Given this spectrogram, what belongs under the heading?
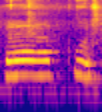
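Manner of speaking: very slow, clear model reading; over enunciating. Shown as a demonstration. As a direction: say it slowly so she can copy. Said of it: "Coba diucapkan lagi".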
